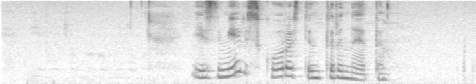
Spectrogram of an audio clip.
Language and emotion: Russian, neutral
